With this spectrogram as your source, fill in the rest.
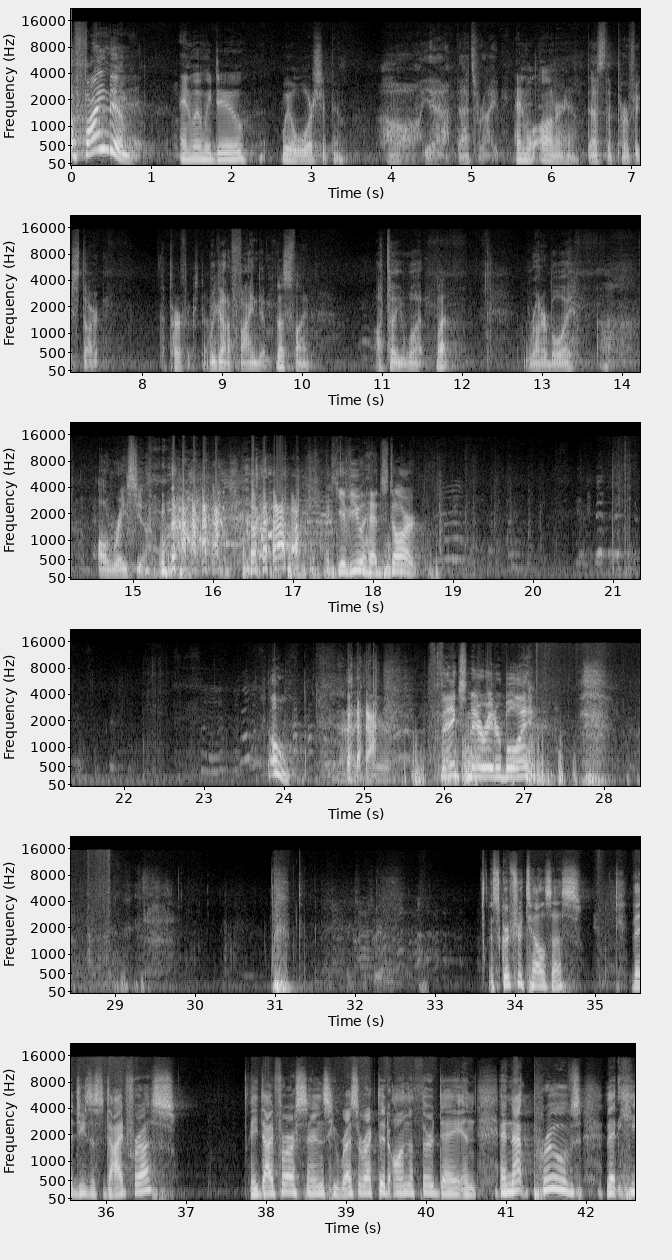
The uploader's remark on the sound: This was the message from the Easter At The Crossing services at The Crossing, DE in Milton, Delaware.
